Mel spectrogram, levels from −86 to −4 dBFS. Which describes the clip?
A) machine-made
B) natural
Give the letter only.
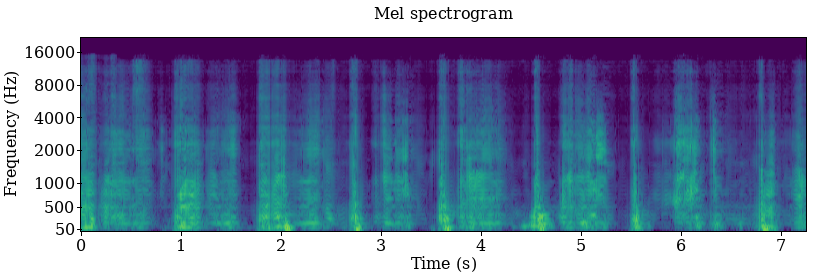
A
